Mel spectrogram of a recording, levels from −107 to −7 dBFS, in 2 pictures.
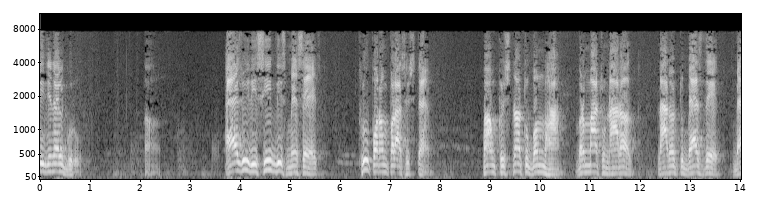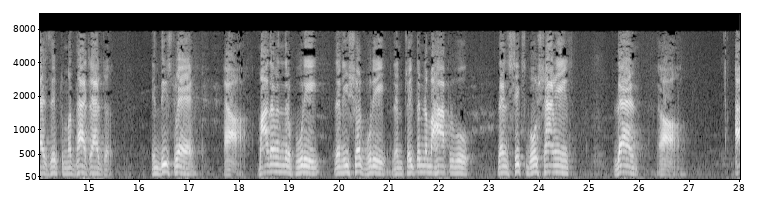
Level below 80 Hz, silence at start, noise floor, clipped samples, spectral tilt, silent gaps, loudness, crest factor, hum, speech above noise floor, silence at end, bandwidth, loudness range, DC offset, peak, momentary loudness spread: -56 dBFS; 0 s; -53 dBFS; under 0.1%; -4 dB/octave; none; -18 LUFS; 16 dB; none; 36 dB; 0 s; 8 kHz; 3 LU; under 0.1%; -4 dBFS; 12 LU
